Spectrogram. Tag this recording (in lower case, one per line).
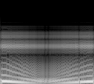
musical instrument
music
